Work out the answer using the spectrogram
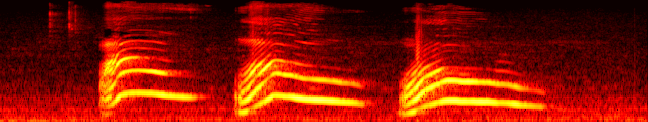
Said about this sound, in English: The cries of your beloved feline friend are heard amidst a thunderous, icy storm.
